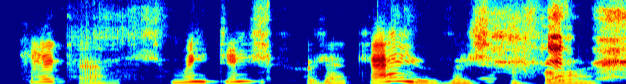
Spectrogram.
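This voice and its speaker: This is a put-on character voice pitched in the middle range. Its pitch swings very widely. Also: moderate pace. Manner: playful, mischievous.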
